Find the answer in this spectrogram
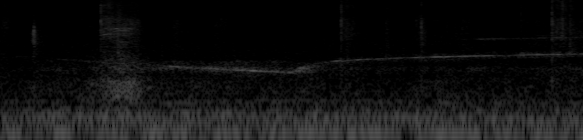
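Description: Faint emergency-vehicle siren wailing, its pitch falling slowly, then rising about halfway through and holding steady.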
